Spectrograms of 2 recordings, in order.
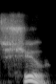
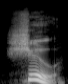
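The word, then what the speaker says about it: Hsu: IMDb has a pronunciation. Pronounced Shu. – Shu.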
